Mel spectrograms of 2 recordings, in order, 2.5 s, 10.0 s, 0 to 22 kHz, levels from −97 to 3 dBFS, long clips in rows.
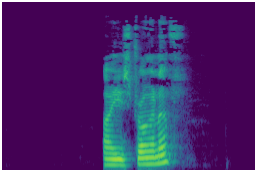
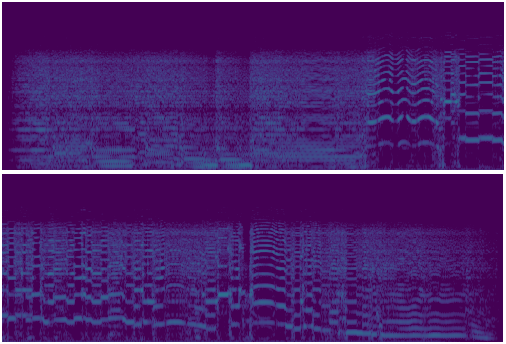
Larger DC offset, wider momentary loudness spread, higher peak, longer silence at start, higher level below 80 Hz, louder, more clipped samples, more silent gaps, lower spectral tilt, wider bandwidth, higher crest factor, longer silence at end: neither; first, 9 LU vs 5 LU; first, -2 dBFS vs -50 dBFS; first, 1 s vs 0.05 s; first, -64 dBFS vs under -90 dBFS; first, -18 LUFS vs -62 LUFS; neither; neither; first, -5.5 dB/octave vs -2 dB/octave; second, 14.5 kHz vs over 20 kHz; first, 20 dB vs 14 dB; first, 0.75 s vs 0 s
